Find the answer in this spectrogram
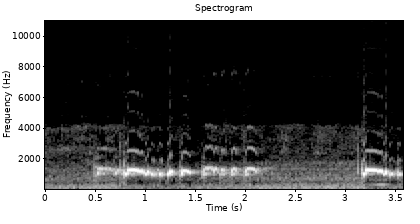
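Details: Local zebra dove with a big voice, used as a lure to prompt caged birds that have stopped singing: a loud, rolling series of short coos and trills in a level run, then a fresh phrase starting near the end.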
